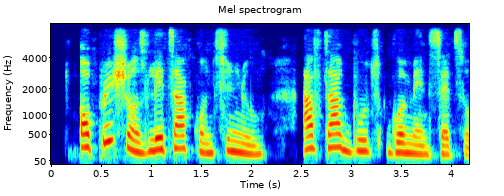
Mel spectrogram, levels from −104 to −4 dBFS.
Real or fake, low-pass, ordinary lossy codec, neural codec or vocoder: fake; 7.2 kHz; none; codec, 16 kHz, 4.8 kbps, FACodec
